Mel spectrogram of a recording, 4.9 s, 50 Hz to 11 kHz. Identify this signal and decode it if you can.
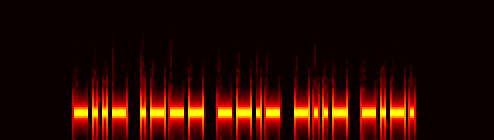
Morse code, heard as a keyed tone, about 25 wpm, 700 Hz. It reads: XJQXC
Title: Code Groups - 5 Letters - 25wpm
